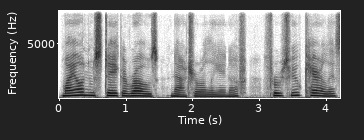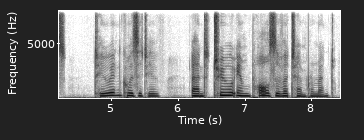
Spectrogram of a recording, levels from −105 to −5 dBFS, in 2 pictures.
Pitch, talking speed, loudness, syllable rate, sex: 220 Hz, 115 wpm, -17 LUFS, 5.1 syllables/s, female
